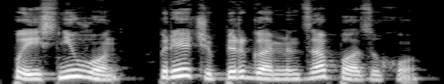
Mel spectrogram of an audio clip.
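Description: A woman narrating a humorous fairy tale as an audiobook reader, lively and expressive. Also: on the low side, normal speed. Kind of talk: scripted narration.

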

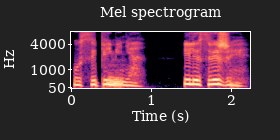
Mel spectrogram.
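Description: A woman voicing a desperate young man tormented by guilt, who cries out in strained, hoarse pleas. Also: lowish voice, animated, measured pace, dark tone, no room sound, clean studio sound. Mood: frantic.

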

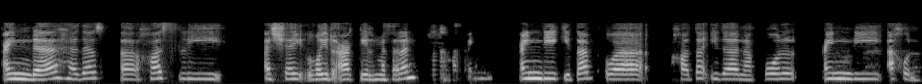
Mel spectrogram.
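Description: A woman student asking her grammar teacher questions, hesitant and pausing often. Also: high-pitched, flat delivery, fairly bright tone, dry recording, lo-fi sound. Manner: hesitant, with many fillers.

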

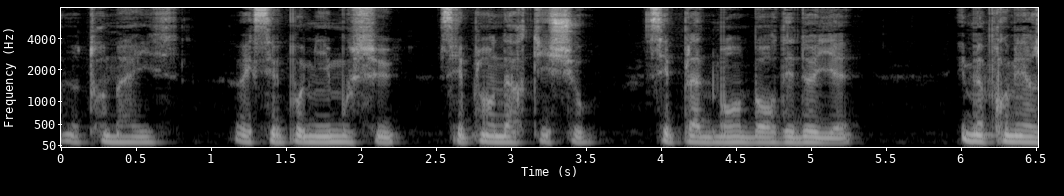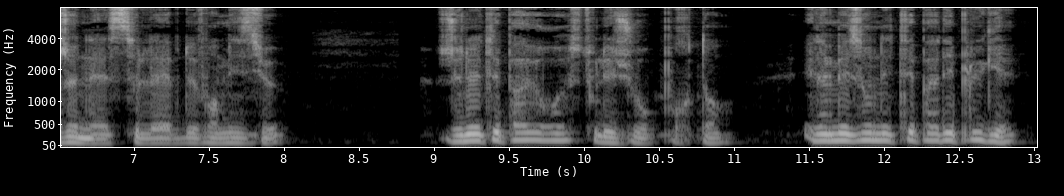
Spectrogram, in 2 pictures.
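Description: A man reading a literary novel aloud as an audiobook narrator, in a measured, descriptive manner. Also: fairly low pitch, warm tone, slightly rough.

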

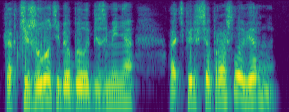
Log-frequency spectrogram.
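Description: A young werewolf man, defensive and pleading as he backs away, voiced by a male audiobook reader. His pitch sits higher than the reader's own, earnest and insistent. The recording is dry and slightly muffled. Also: quick pace, a little mellow, no echo, natural voice.

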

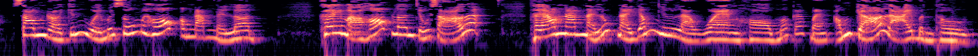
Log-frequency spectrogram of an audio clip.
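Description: Chatty woman telling ghost stories. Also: a bit bright. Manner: chatty, addresses listeners often, drops low for suspense. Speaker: storyteller. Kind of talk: spoken ghost story narration.

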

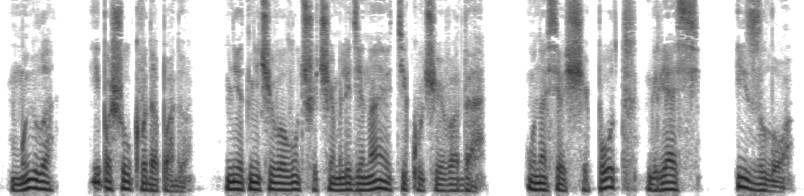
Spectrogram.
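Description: A man reads a fantasy novel aloud in a measured, even narration. His voice is low and mellow, and the close studio mic gives a dry, intimate sound with no room around it. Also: slightly rough, no room sound. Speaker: audiobook narrator. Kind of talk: scripted audiobook narration.

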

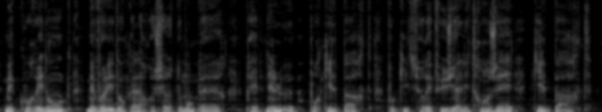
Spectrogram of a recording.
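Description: A man's voice: medium pitch, lively intonation, normal speed, mellow, husky. A man voicing a frightened young woman in an audiobook, urgent and pleading. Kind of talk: audiobook character voice.

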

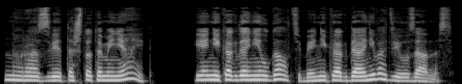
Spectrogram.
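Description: A smug, cold male demon, as a woman reader puts him on in a fantasy audiobook. He speaks calmly and with a sneer, dry and close to the mic, in a middling voice. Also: medium pitch, fairly quick, dry recording, close to an everyday voice. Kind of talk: audiobook character reading.

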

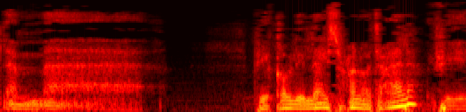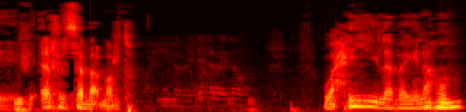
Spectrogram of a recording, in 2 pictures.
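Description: A man with an Egyptian Arabic accent, giving a religious lesson as a preacher who talks straight to his listeners with passion, moving between quiet recitation and loud urging. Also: low voice, creaky, husky. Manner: impassioned, addresses the listener directly.

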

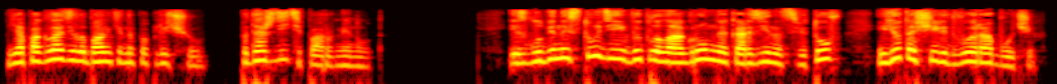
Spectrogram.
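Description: A woman narrating a humorous novel in a brisk, lively storytelling manner. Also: mid-range voice.

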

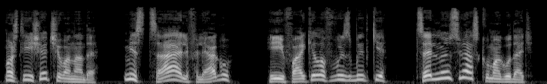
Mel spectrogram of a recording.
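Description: A man's voice: sits high, sing-song, brisk, no room sound, clean studio sound, pitched above the performer's own voice. A man voicing a folksy male village trader with rustic, wheedling speech. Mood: fawning.

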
